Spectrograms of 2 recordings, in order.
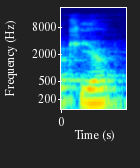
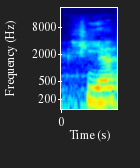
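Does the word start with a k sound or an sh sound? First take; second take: k sound; sh sound. First: The word begins with a k sound. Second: The word begins with an sh sound. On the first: "sinon Kia ça va faire penser à la voiture" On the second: "Je dirais des graines de chia"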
